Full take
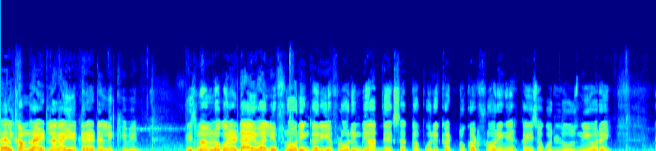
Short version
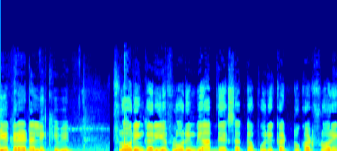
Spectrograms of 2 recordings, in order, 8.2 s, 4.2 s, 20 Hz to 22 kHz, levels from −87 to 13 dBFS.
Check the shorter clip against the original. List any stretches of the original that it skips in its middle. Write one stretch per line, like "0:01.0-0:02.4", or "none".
0:02.3-0:03.5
